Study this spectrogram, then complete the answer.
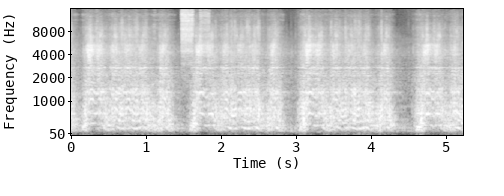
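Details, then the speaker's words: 1970 Jaguar E-type coupe after sitting about 4.5 years: repeated laboured cranking bursts with short pauses, and the engine never catches. The distributor's mechanical advance springs are not working. Slow cranking because the battery is getting low. "battery's getting low sorry i know what that is"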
